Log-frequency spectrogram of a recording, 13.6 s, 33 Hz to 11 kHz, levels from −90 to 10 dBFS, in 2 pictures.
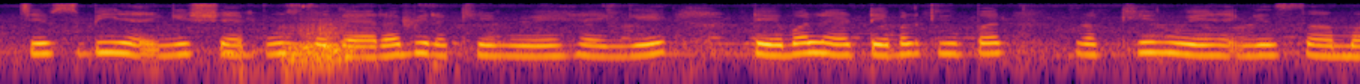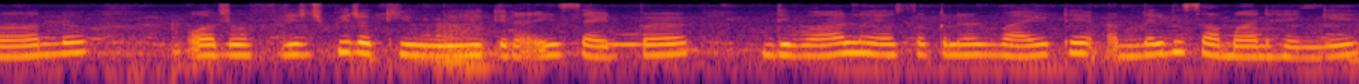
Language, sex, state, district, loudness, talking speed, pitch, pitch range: Hindi, female, Uttar Pradesh, Gorakhpur, -16 LUFS, 165 wpm, 260 Hz, 245-275 Hz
